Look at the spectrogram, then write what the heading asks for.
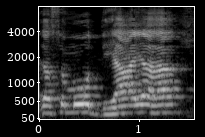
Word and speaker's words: दशमोध्याय: हम लोग अ करेंगे क्या नहीं करना चाहिए वहां पर अ साइलेंट रहता है जैसे पढ़ते हैं ना दशमोध्याय दशमो अध्याय बोलते हैं दशमो दशमोध्याय जो दशमो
